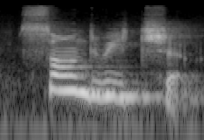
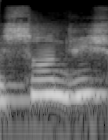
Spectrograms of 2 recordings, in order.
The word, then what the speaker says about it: sandwich: Sandwich. Le sandwich aussi c'est un mot anglais, mais ici on a la lettre wa. Alors clown. Alors ici le W je le prononce comme wa. Sandwich.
